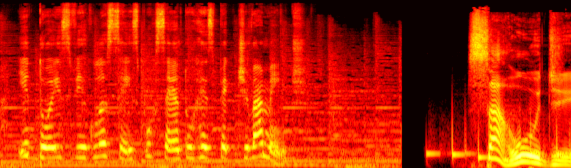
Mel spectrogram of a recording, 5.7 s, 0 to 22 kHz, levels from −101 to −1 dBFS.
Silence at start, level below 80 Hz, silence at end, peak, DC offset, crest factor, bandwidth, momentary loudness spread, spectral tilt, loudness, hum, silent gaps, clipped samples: 0 s; -46 dBFS; 0 s; -6 dBFS; under 0.1%; 18 dB; over 20 kHz; 25 LU; -4 dB/octave; -21 LUFS; none; 4.01-4.22 s; under 0.1%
